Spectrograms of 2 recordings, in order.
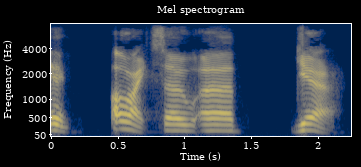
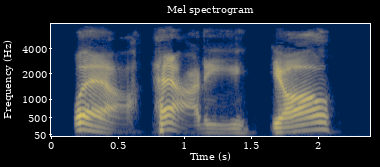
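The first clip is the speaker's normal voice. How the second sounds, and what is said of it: Attempted Southern American accent. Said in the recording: “do you want to do it in a select Southern American accent like I did, John Wayne? ... I'm not too good at maintaining a foreign accent”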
